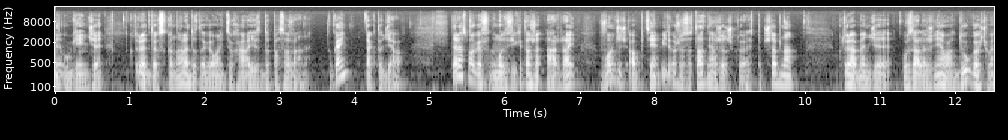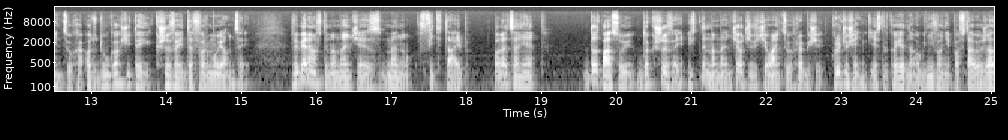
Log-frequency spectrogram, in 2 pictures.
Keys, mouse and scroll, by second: 0.0 g, 1.5 g, 2.8 click, 3.9 g, 4.3-5.5 right drag, 5.5 Tab, 5.9 right click, 6.5-8.9 drag, 9.9-13.9 drag, 17.3-19.9 drag.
